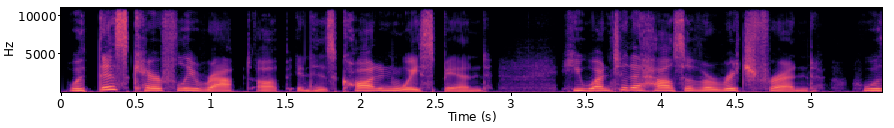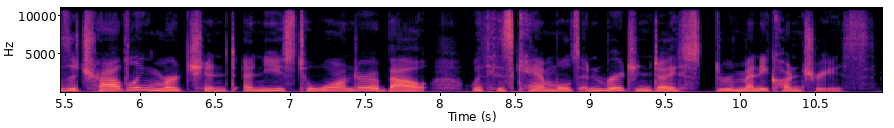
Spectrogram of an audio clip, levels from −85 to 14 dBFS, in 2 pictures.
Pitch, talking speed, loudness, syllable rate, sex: 225 Hz, 195 wpm, -17 LUFS, 5.5 syllables/s, female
